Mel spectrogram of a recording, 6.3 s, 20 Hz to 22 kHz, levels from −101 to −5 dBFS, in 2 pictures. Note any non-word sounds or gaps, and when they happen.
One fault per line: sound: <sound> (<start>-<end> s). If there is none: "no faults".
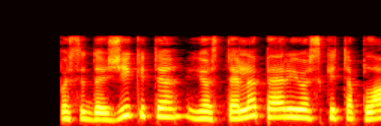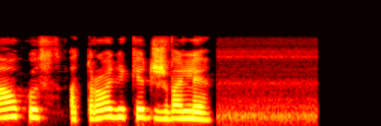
no faults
